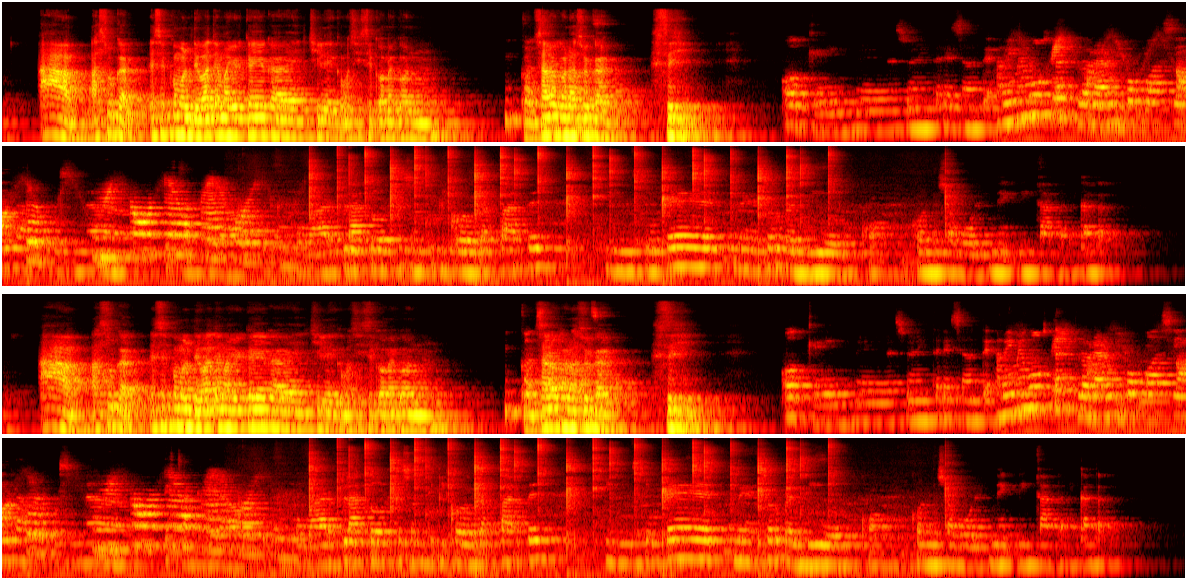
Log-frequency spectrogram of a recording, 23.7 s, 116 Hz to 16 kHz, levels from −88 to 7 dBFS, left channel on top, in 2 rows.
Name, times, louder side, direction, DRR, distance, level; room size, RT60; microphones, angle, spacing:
voice 1, 0.4-4.4 5.2-6.1 6.5-6.9, left 1 dB, 75° left, 3 dB, 1.3 m, -19 dB
voice 2, 5.0-5.9 7.8-17.2 17.9-22.8, equal, 60° right, 1 dB, 1.6 m, -30 dB
sound 1, 9.9-15.0, left 3 dB, 55° left, 1.3 m, -29 dB
sound 2, 14.1-21.3, equal, ahead, 1.0 m, -36 dB
8.3 x 6.5 x 3.0 m, 0.93 s
head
